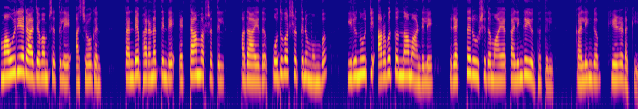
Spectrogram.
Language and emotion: Malayalam, neutral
